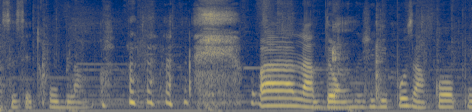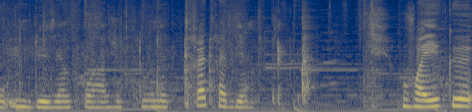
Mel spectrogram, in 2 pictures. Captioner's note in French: rires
